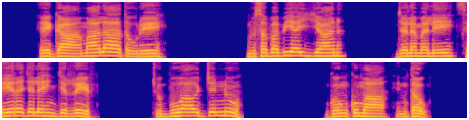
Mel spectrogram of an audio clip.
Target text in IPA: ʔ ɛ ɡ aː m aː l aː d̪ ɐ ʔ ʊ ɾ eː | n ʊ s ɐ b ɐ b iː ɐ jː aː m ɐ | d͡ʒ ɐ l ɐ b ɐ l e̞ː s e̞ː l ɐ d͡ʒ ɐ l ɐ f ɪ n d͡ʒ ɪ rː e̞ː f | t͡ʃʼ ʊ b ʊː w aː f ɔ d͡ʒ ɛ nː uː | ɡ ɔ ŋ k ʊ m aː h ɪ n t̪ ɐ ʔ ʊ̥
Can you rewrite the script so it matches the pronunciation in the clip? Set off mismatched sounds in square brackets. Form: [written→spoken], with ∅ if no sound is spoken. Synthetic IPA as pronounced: ʔ ɛ ɡ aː m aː l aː [d̪→t̪] ɐ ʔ ʊ ɾ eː | n ʊ s ɐ b ɐ b iː ɐ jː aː [m→n] ɐ | d͡ʒ ɐ l ɐ [b→m] ɐ l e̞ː s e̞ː [l→ɾ] ɐ d͡ʒ ɐ l ɐ [f→h] ɪ n d͡ʒ ɪ rː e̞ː f | t͡ʃʼ ʊ [b→bː] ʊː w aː [f→h] ɔ [d͡ʒ→d͡ʒː] ɛ nː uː | ɡ ɔ ŋ k ʊ m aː h ɪ n t̪ ɐ ʔ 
